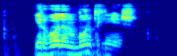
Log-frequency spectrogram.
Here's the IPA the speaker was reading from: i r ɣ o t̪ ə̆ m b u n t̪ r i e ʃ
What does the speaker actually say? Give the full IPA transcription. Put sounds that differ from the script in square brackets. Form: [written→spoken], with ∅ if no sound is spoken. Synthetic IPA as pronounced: i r ɣ o [t̪→d̪] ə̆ m b u n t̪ [r→l] i e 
